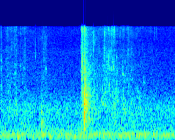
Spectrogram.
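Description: An object splashes into water.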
